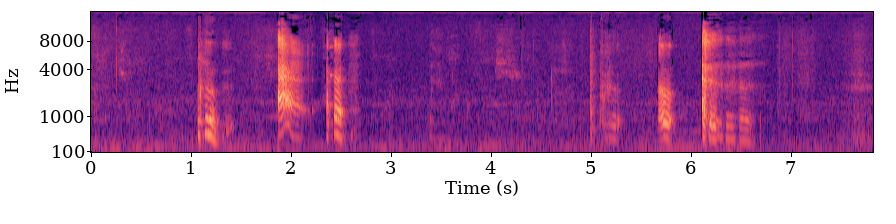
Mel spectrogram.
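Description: Baby babbling and cooing in short, high-pitched squeals, a few in quick succession, then another cluster a few seconds later.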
